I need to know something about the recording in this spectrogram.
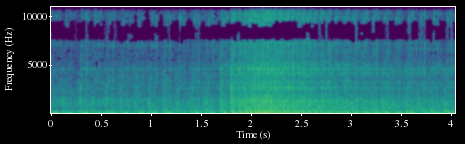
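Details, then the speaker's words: Hero motorcycle, single-cylinder idle: steady kat-kat ticking knock about four per second, following the firing rhythm, louder after the bike has stood and been ridden a little. Owner fears it may stall anywhere; source unconfirmed. "यह देख ो कैसी आवाज आ रही है अजीब सी cut cut cut cut cut"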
